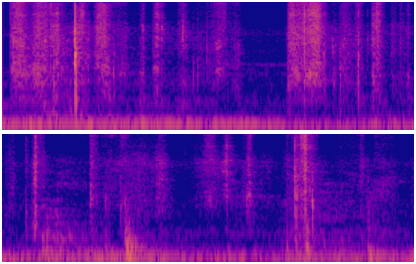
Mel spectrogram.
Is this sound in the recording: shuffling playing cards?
yes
